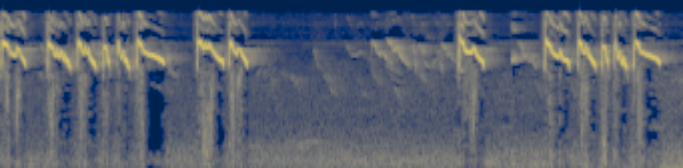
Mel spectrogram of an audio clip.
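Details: Ngalas song of an Oriental white-eye, played to coax kept birds into singing: rapid clusters of piercing, downslurred high chirps, one burst of six notes, then a short pause, then another string of sharp tweets.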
